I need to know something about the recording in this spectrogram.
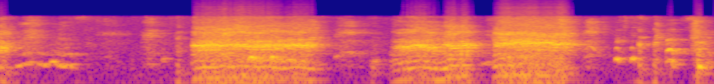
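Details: Pet dog excited just before being taken for a walk, making loud, harsh, strained howling-whining sounds in long bursts of about a second, with softer whimpers between, indoors.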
